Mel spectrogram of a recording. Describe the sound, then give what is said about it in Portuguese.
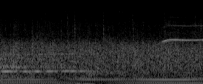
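An audience applauding to the Lord, a dense, steady wash of many hands clapping at once, loud and continuous, with a sustained musical tone humming underneath. “Aplauda, aplauda, aplauda, aplauda.”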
